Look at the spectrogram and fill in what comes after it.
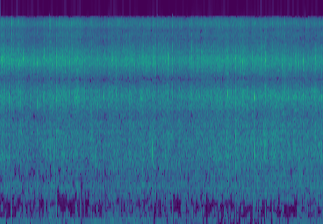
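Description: Freshly washed green peas sizzling steadily in hot mustard oil in a heavy-bottomed kadhai: a constant high hiss.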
